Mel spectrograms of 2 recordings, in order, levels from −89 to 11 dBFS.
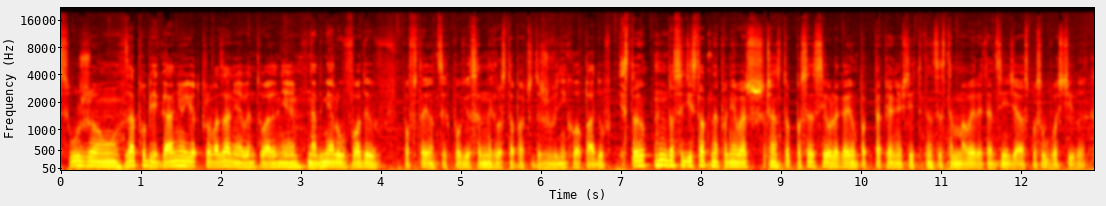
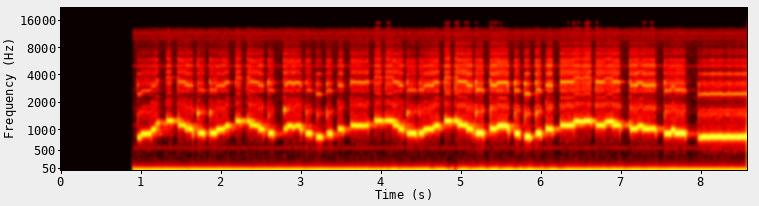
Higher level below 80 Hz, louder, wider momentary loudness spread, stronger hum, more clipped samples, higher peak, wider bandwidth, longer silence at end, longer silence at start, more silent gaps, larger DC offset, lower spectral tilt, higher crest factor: first, -34 dBFS vs -44 dBFS; second, -15 LUFS vs -12 LUFS; about the same, 6 LU vs 7 LU; neither; neither; about the same, 0 dBFS vs 0 dBFS; first, 19 kHz vs 13.5 kHz; about the same, 0 s vs 0 s; second, 0 s vs 0.95 s; neither; second, under 0.1% vs 8%; first, -5.5 dB/octave vs 2 dB/octave; about the same, 14 dB vs 12 dB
